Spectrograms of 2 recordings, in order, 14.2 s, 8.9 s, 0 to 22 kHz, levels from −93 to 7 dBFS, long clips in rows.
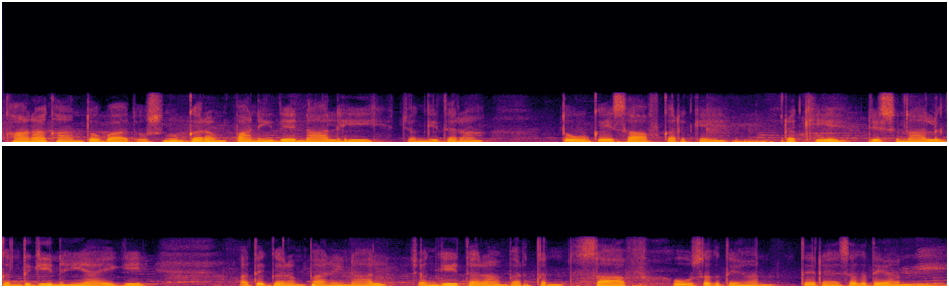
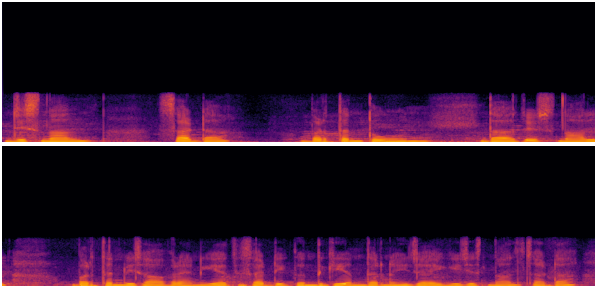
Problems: background sounds at intervals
